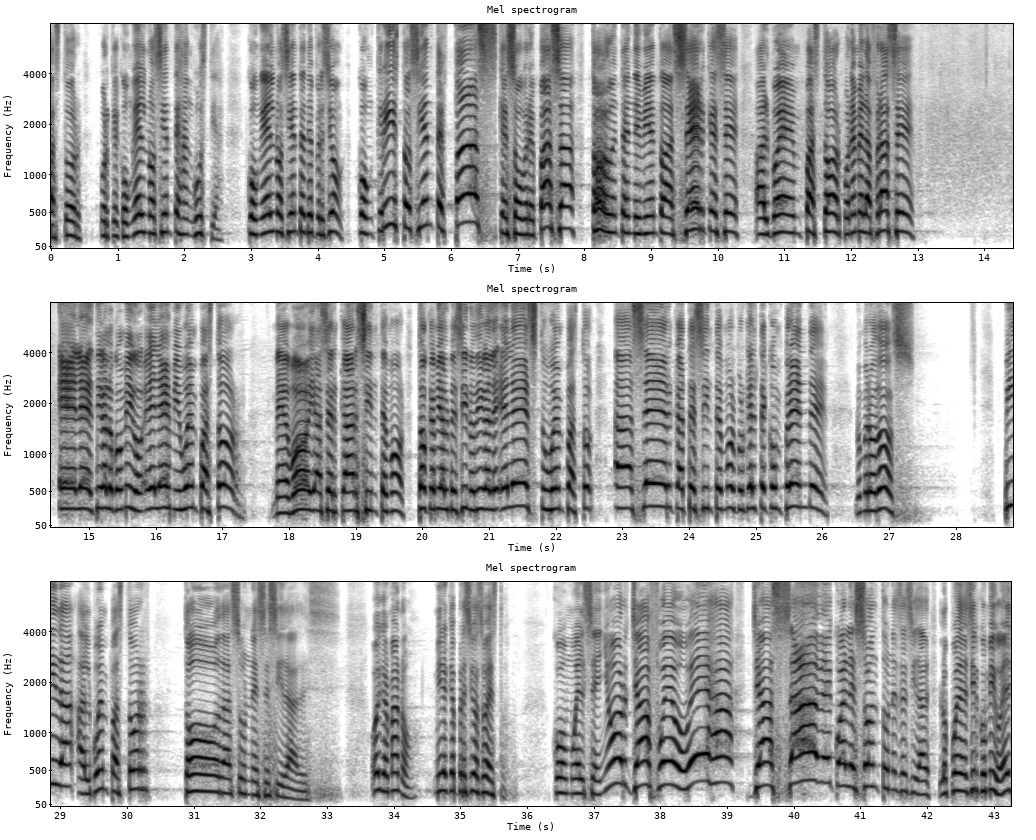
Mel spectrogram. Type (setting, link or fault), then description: setting, live audience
